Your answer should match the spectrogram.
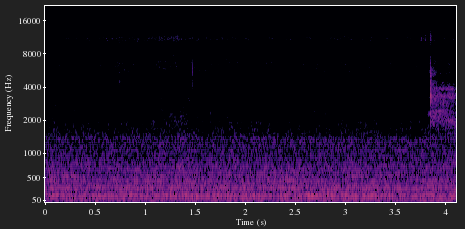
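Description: Faint steady low hum of room tone, with no distinct sound from the work.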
